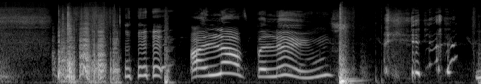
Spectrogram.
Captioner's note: chuckles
